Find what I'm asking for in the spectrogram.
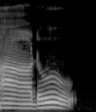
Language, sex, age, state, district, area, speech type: Telugu, male, 30-45, Andhra Pradesh, East Godavari, rural, read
